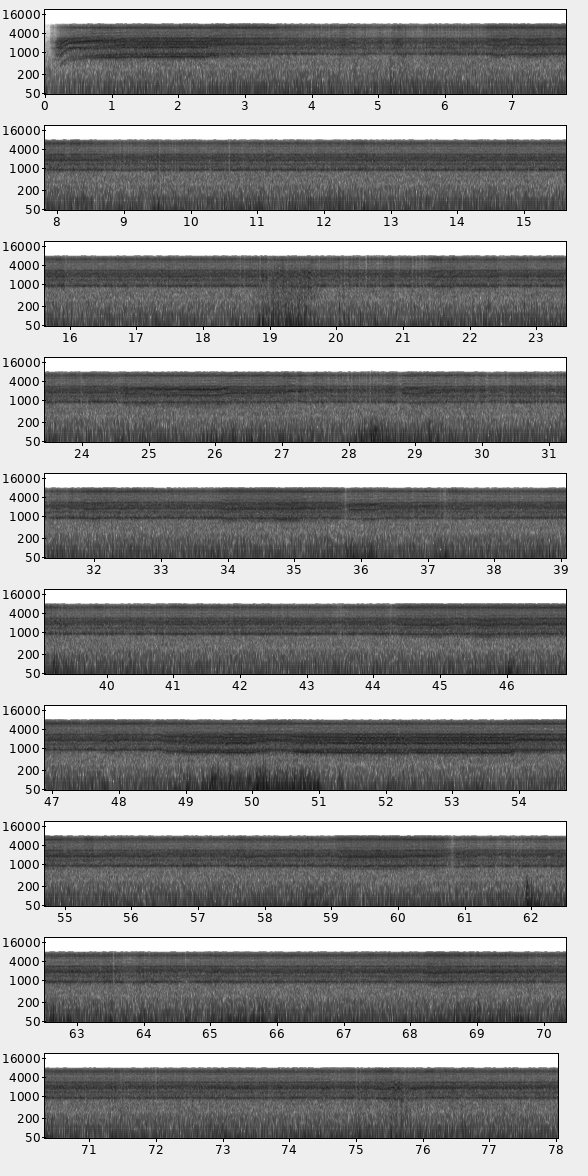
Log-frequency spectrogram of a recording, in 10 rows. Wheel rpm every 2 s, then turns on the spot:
150, 220, 230, 230, 230, 230, 230, 230, 230, 230, 230, 230, 220, 230, 230, 230, 230, 220, 230, 230, 230, 230, 230, 230, 220, 210, 210, 230, 230, 230, 230, 240, 230, 230, 230, 240, 230, 240, 230.
none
